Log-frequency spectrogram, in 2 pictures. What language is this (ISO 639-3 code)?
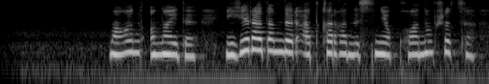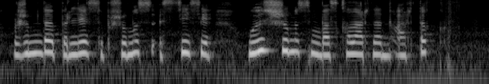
kaz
